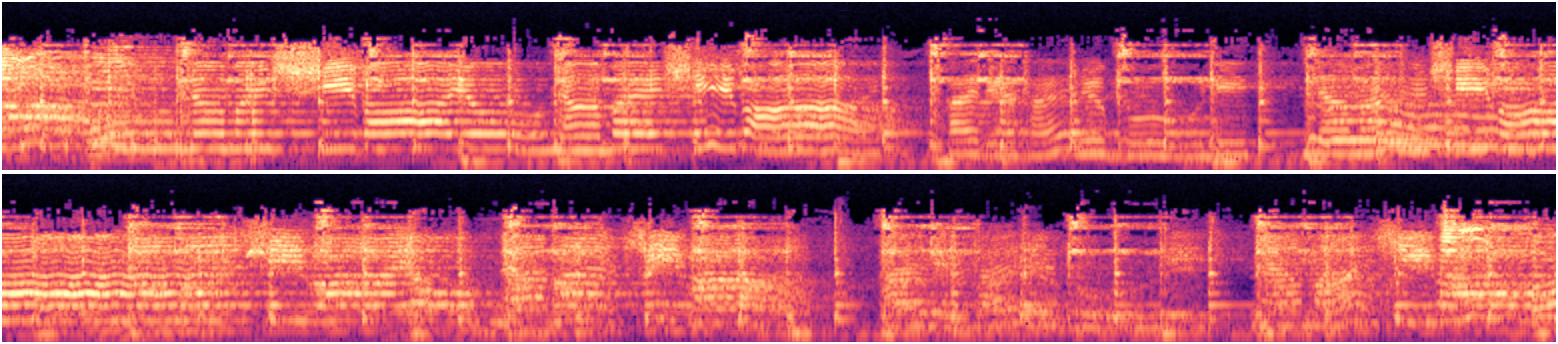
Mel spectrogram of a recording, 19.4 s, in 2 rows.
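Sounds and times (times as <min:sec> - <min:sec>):
devotional chanting: 0:00.0 - 0:19.4.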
